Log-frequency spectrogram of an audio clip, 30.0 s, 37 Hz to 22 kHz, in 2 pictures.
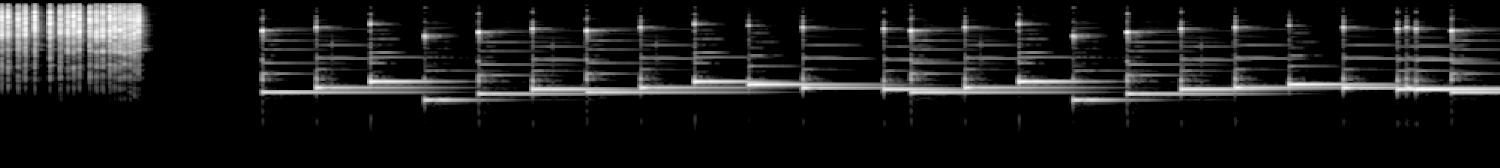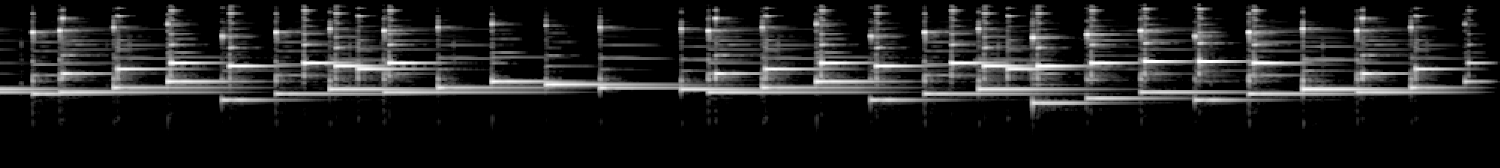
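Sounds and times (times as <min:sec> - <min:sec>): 
music box with metal discs: 0:00.0 - 0:01.4, 0:03.2 - 0:30.0.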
